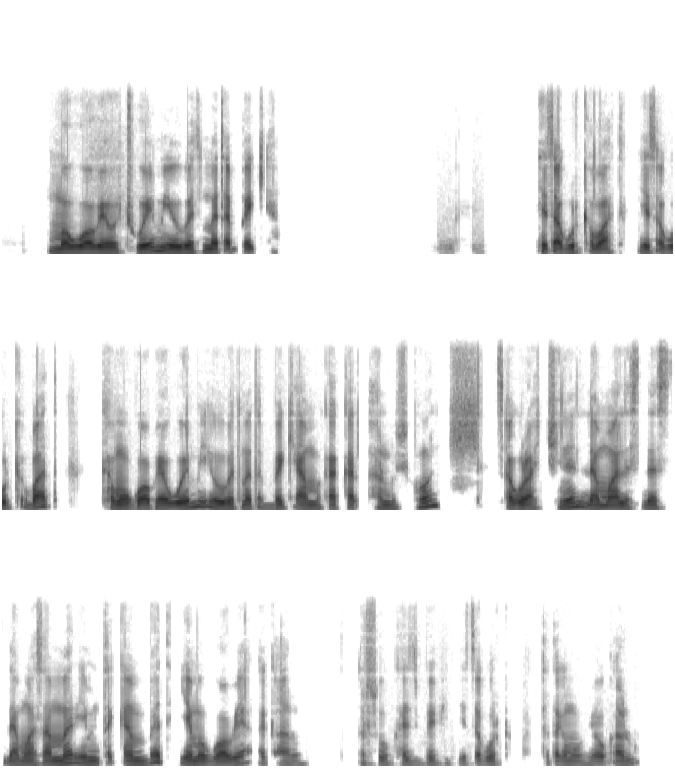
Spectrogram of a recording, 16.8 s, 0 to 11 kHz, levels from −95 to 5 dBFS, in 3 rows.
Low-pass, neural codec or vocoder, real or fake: 7.2 kHz; none; real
